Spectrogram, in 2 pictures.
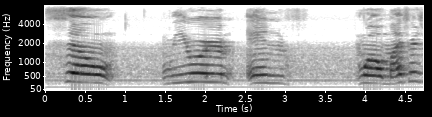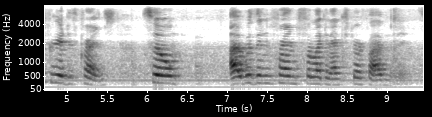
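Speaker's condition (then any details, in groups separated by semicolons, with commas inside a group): Cerebral palsy, dystonic hemiplegia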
